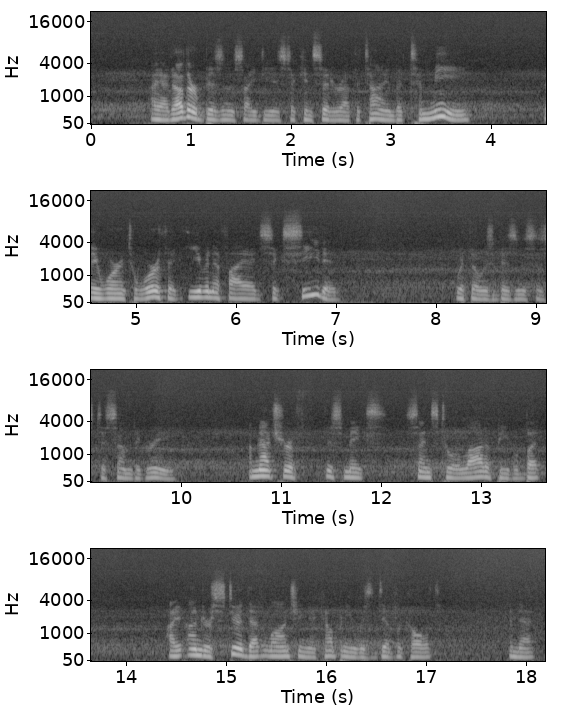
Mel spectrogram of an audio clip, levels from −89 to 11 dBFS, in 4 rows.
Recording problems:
hiss; noticeable; throughout; 10 dB below the speech
high-pitched whine; faint; throughout; 11 kHz, 35 dB below the speech

